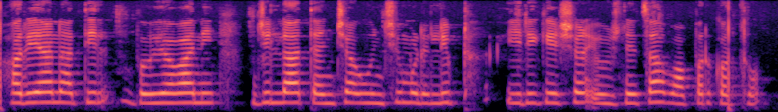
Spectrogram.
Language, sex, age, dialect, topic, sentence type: Marathi, female, 25-30, Varhadi, agriculture, statement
